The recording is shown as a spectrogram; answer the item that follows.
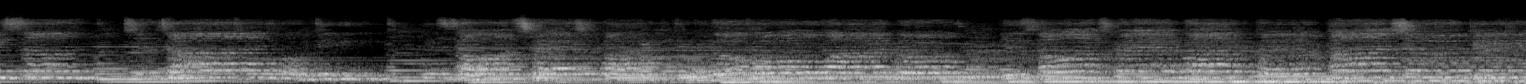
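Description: A church worship team of mixed male and female voices singing a gospel song together, backed by piano and acoustic guitar. The bass fills in and the music grows fuller about five seconds in.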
